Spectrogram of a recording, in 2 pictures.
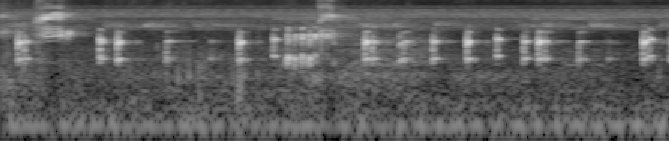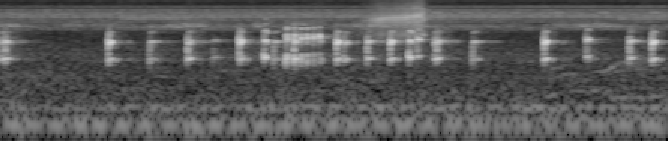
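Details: Frogs in Costa Rica giving sharp, evenly spaced clicking notes, roughly several per second, against a quiet steady hum, with a few louder raspy bursts breaking in.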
